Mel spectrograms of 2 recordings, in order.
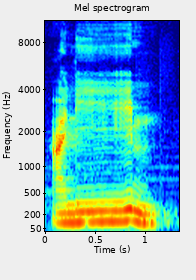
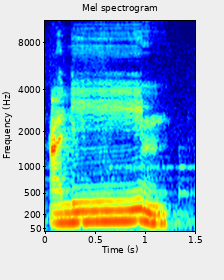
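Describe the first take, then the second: Both takes have the same delivery.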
